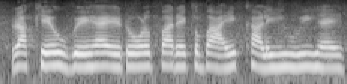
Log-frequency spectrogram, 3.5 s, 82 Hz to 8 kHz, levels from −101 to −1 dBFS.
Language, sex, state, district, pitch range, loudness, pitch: Hindi, female, Chhattisgarh, Raipur, 215-225 Hz, -14 LUFS, 220 Hz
